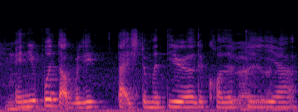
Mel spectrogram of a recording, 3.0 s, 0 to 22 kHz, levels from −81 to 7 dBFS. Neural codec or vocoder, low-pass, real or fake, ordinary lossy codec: none; none; real; none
